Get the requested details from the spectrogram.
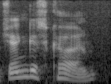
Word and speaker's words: Genghis Khan: About 900 years ago, Genghis Khan, pronounced internationally with a soft G,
